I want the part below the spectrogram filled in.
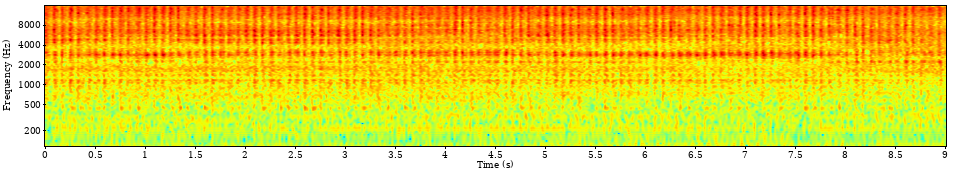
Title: BMW engine knocking noise #bmw #engine #knock knoc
